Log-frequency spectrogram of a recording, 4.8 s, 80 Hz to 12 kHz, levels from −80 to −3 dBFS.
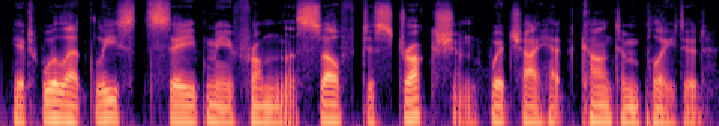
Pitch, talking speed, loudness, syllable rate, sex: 95 Hz, 175 wpm, -20 LUFS, 4.2 syllables/s, male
